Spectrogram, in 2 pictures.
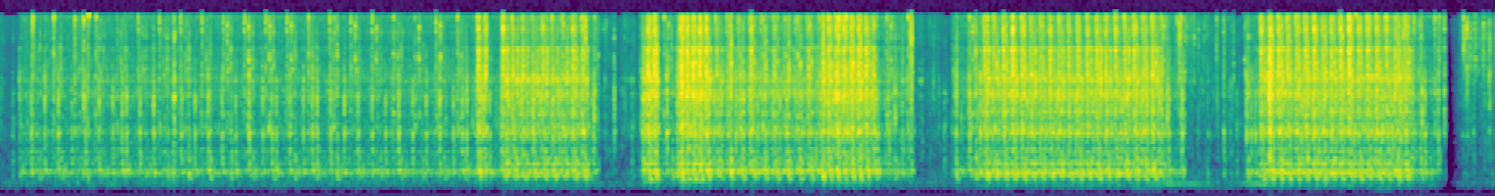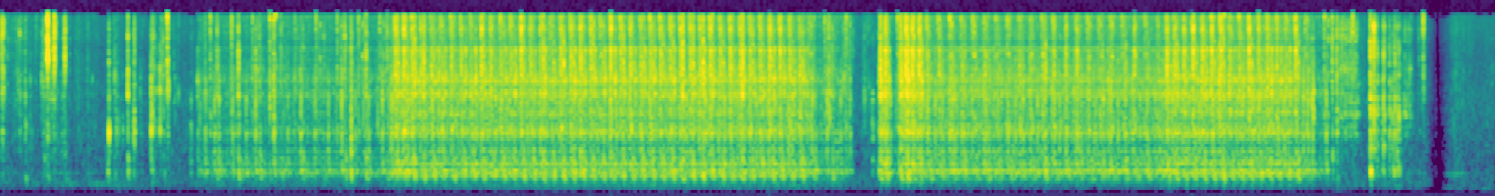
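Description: Compact electric sewing machine stitching around the edge of a fabric pouch. It runs in several bursts of a few seconds each with a fast, even needle rhythm, stopping briefly and starting again between them.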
